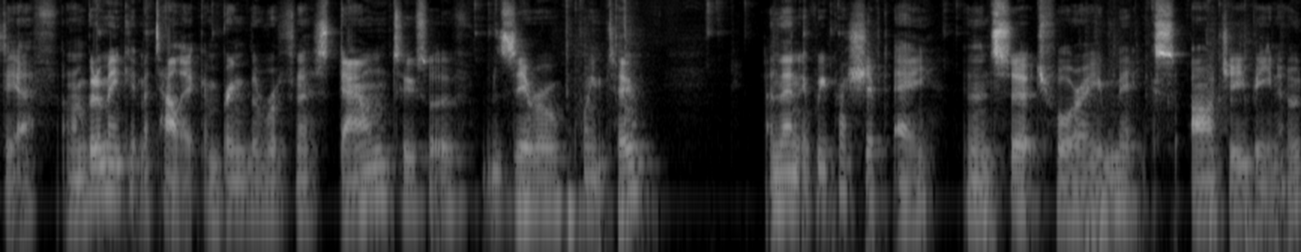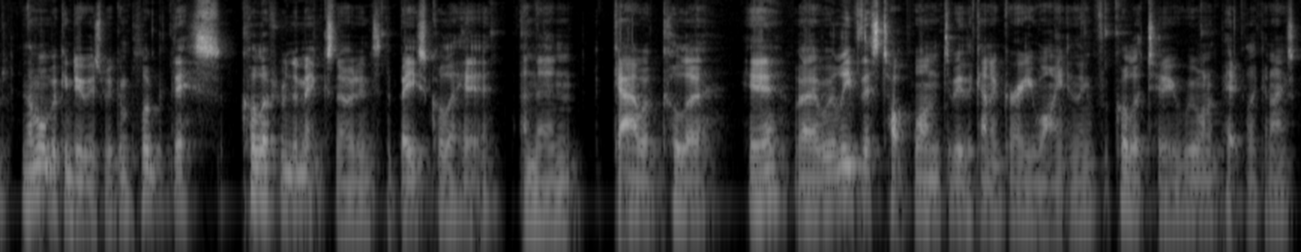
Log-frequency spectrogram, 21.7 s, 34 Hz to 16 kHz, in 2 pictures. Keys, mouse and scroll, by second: 0.9 click, 1.8 click, 4.1 click, 5.9 click, 6.2 middle click, 6.9 click, 7.1 shift+a, 10.2 BackSpace, 10.4 BackSpace, 12.2 click, 14.6 click, 15.0 middle click, 15.0-16.6 scroll up 5, 20.0 click.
